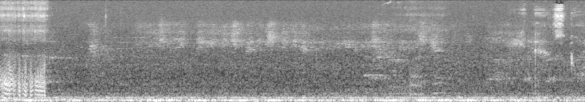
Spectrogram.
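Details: Sleeping Yorkie snoring: continuous low rumbling, fluttering breath noise with a brief higher sound at the start.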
